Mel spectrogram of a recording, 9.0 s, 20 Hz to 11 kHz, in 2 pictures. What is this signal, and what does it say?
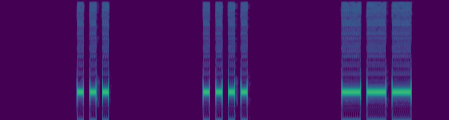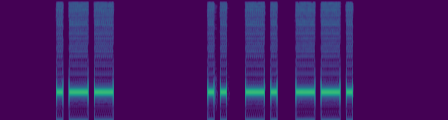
Morse code, heard as a keyed tone, about 19 wpm, 800 Hz. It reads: S H O W ING
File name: Special INGs / Special INGs-mp3s / Slow ing @18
